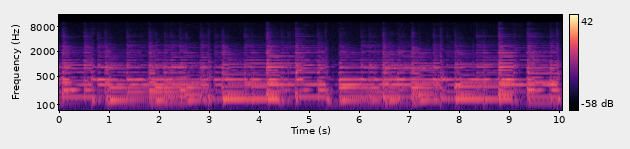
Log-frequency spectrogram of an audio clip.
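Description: Cutaway acoustic guitar strummed in a steady chord rhythm, with a brief drop about halfway through before the strumming picks up again.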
